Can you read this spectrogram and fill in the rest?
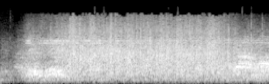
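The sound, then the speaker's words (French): A large crowd of marchers claps together in rhythm after a minute of silence in tribute to Naël, near the site of the incident, on a march toward the Hauts-de-Seine prefecture; a dense, loud and steady wall of clapping that begins abruptly and holds at an even level throughout, with faint voices mixed in. “À l'approche du lieu de l'incident, la foule respecte une minute de silence en hommage à Naël, puis applaudit en rythme avant de reprendre la marche.”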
